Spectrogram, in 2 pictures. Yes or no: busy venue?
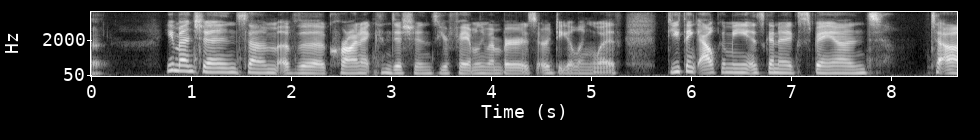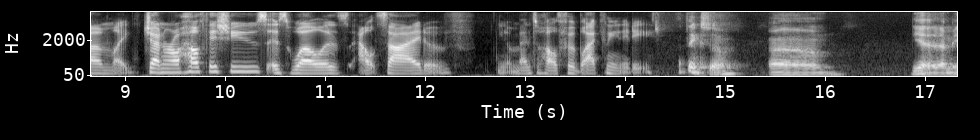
no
